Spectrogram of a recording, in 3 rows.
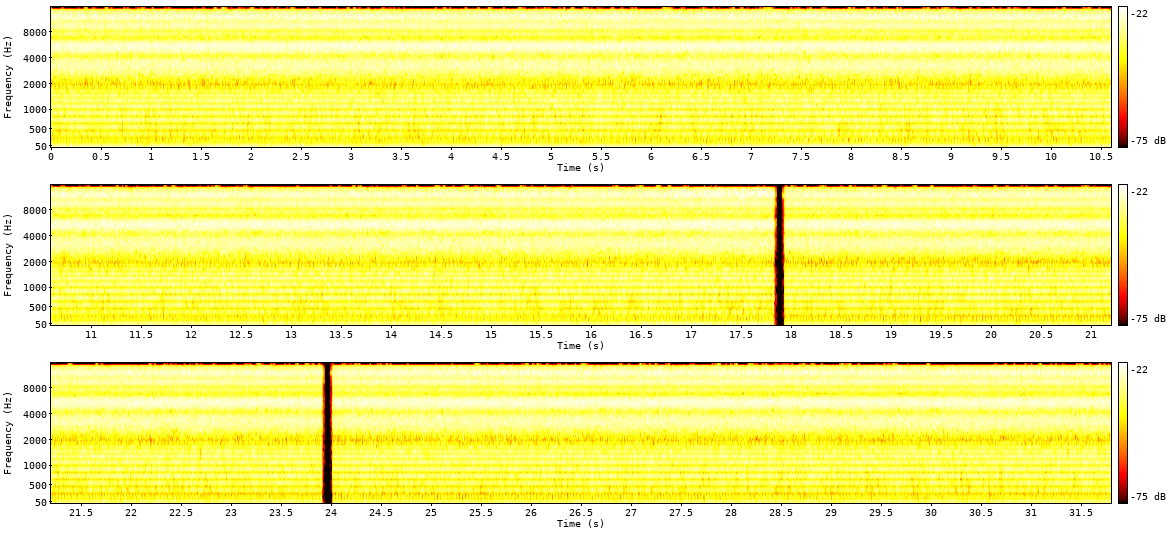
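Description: Steady electrical hum, a buzz of many evenly spaced tones with a high hiss over it, unchanging throughout; it drops out for an instant twice, about 18 and 24 seconds in.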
